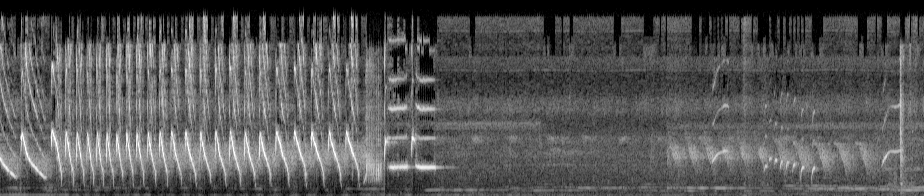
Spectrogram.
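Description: A canary sings a loud, rapid roll of repeated descending whistled notes for about four seconds, then softer, thinner twittering phrases follow.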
